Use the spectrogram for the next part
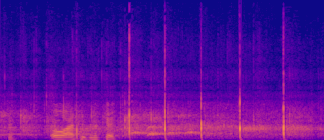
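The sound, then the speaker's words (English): Audience applause begins as a brief murmur of voices fades, coming as a few sharp, separate claps spaced roughly evenly rather than a full, dense ovation. “I realized that that may have sounded like I wanted an applause.”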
